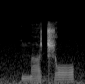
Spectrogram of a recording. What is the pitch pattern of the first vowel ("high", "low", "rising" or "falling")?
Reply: low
